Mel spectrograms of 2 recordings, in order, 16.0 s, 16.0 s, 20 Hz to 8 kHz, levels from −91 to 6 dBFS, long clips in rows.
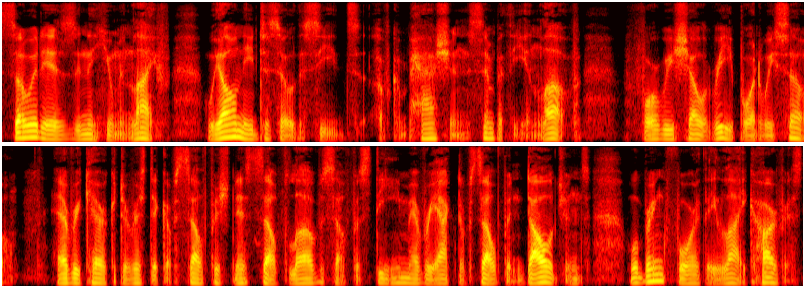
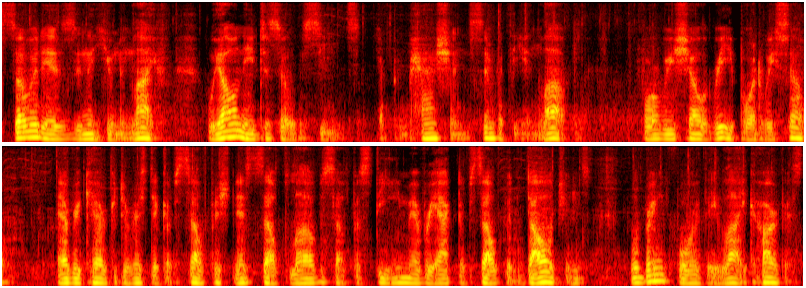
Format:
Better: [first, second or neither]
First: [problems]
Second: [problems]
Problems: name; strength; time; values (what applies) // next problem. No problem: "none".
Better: first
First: none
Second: noise reduction (neural separator model SepFormer DNS4)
